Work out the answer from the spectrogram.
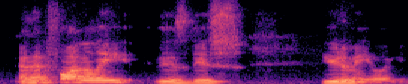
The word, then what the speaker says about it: Udemy: then finally there's this udemy demi depending on how you want to pronounce a course called the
